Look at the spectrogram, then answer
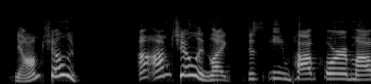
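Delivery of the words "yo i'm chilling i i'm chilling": pitched-up, swooping computer processor voice. Comparing computer parts, speaking as the processor. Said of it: "my processor just like".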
